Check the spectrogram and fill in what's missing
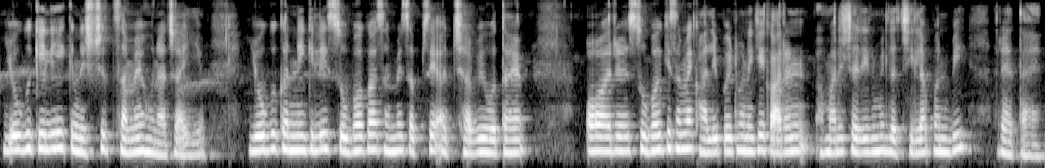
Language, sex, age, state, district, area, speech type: Hindi, male, 30-45, Madhya Pradesh, Balaghat, rural, spontaneous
